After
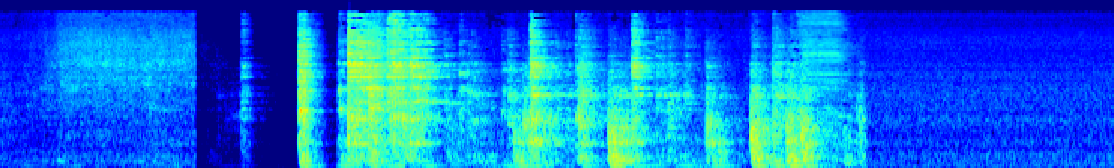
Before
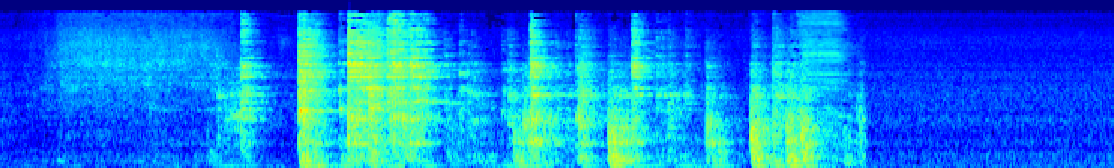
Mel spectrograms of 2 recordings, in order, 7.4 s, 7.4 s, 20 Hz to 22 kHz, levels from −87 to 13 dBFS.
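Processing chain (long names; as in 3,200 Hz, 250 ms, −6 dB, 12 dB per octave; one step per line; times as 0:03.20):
high-pass filter 71 Hz
0:01.30–0:02.25: expander for the loud parts 2.5 to 1, over −34 dBFS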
